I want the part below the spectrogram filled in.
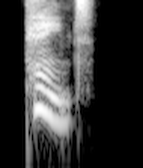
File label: "paint", US English, female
